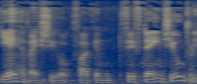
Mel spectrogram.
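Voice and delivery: ordinary delivery

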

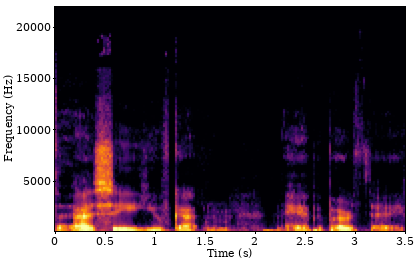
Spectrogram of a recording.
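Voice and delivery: slow, hushed, breathy delivery. Doing an impression of Matthew McConaughey wishing happy birthday: Matthew McConaughey impression. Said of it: "my Matthew McConaughey needs work".

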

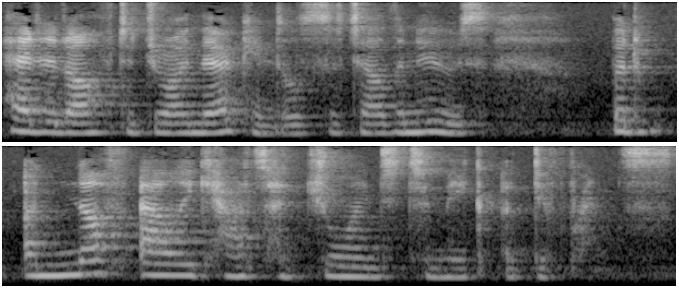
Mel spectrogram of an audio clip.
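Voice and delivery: ordinary delivery

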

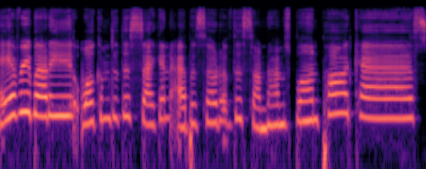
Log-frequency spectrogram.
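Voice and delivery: rough, scratchy, slightly high voice. Podcast host welcoming listeners to the second episode, in a scratchy voice. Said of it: "My voice is doing a weird thing".

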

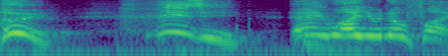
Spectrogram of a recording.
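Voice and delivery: very high, heavily exaggerated Cuban accent. Retelling a video where Yoel Romero calls out Izzy, in his Cuban accent. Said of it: "in his very glorified Cuban accent".

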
